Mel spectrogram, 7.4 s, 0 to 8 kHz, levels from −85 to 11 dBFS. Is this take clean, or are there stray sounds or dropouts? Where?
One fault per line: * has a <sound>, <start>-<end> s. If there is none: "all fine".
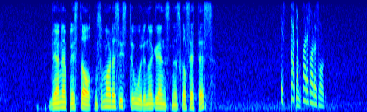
* has a dropout, 1.3-1.4 s
* has a chirp, 5.6-6.5 s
